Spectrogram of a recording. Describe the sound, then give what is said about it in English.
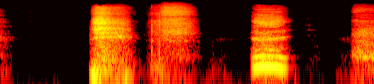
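A series of four quick, sharp breaths drawn in, spaced with short pauses, one with a slight voiced catch like a gasp. “Although sometimes I've taken people just breathing in from other bits.”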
